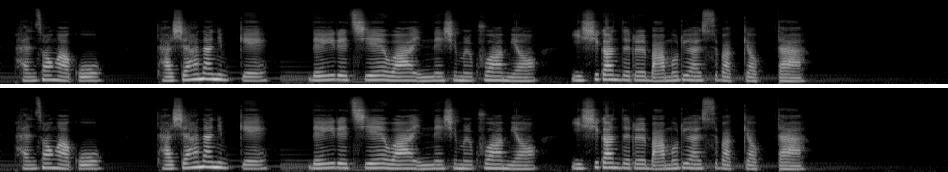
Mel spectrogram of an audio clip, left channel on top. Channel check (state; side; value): identical; both; correlation 1.00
